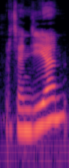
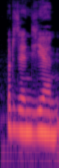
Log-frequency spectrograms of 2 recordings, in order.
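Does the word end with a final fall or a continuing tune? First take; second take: continuing; final fall. First: The voice stays up, as if continuing. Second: The voice falls to a full stop. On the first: The sentence goes on to the next words. The speaker calls it right. "karena masih nyambung dengan kalimat setelahnya" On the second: The sentence ends here. The speaker calls it wrong. "itu berarti berhenti"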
